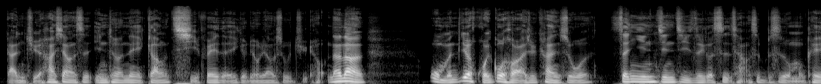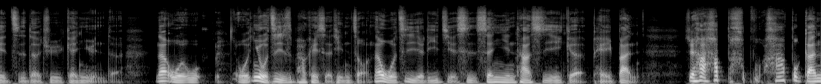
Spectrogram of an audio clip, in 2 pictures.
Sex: male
